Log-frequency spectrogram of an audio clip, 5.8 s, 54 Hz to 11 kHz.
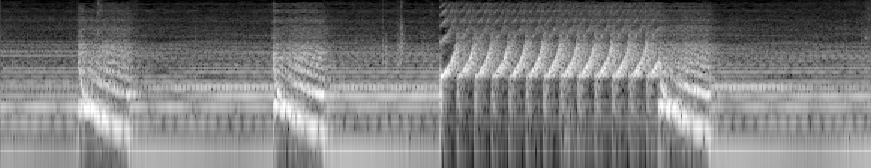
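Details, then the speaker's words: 1980 Williams Scorpion pinball after fitting a new sound board: clean electronic tones and falling sweeps with no crackle or hiss. Normal sound board output. "oh yeah i think i'm gonna like this much better"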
